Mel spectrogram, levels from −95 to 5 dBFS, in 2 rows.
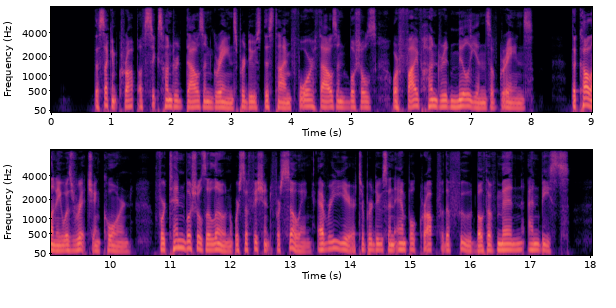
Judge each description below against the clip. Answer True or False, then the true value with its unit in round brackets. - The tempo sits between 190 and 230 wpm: False (165 wpm)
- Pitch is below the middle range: True (115 Hz)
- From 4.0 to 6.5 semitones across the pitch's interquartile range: False (2.9 semitones)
